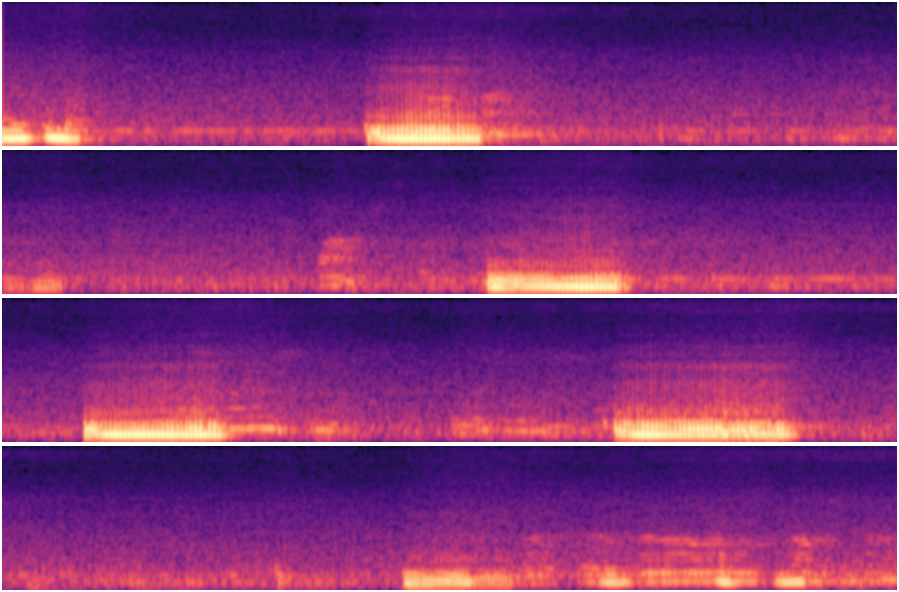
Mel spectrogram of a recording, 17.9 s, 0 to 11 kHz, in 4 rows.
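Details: Sleeping Dobermann dog snoring: regular deep, rumbling snores about every 2.5 seconds, roughly 24 breaths a minute, with quieter breathing between.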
